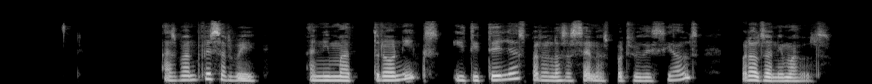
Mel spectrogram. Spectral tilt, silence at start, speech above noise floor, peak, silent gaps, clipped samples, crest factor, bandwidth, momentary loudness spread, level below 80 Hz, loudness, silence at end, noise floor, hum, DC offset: -5.5 dB/octave; 0.6 s; over 72 dB; -2 dBFS; 0.72-0.76 s, 0.83-1.61 s, 2.70-3.04 s, 3.58-3.73 s, 4.43-4.52 s, 7.22-7.41 s; under 0.1%; 18 dB; 8.2 kHz; 9 LU; -60 dBFS; -19 LUFS; 0.45 s; under -90 dBFS; none; under 0.1%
